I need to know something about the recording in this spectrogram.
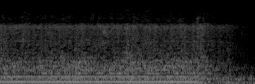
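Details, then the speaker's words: Frigidaire Gallery Professional dishwasher after wash pump motor tear-down and repair, tested partly assembled with water poured in: steady low motor hum with water rushing and spraying, then winding down; the wash pump works normally. "I can hear the water so sounds good"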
